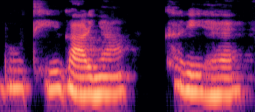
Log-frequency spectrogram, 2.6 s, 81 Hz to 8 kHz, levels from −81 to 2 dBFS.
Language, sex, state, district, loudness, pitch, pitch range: Hindi, female, Bihar, Jamui, -17 LUFS, 185 Hz, 175-215 Hz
